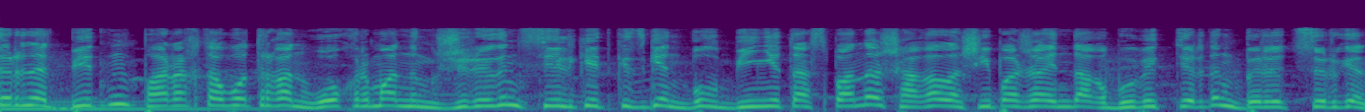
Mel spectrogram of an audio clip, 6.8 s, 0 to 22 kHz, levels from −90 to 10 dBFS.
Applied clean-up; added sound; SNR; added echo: none; Piano; 17 dB; none.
